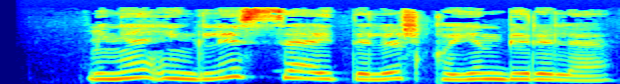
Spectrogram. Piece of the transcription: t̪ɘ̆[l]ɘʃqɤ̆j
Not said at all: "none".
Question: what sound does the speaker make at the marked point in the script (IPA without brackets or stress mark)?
l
